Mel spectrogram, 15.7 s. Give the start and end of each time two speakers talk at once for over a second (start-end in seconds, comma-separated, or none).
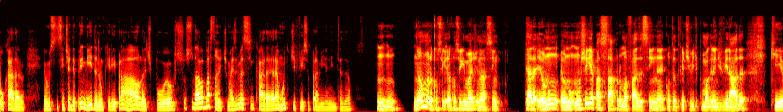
none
